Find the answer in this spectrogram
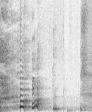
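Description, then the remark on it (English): A short run of harsh, raspy coughs, three or four bursts in quick succession, with no talking around them. “Oh cough, yeah, cough, sneeze, and your elbow.”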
